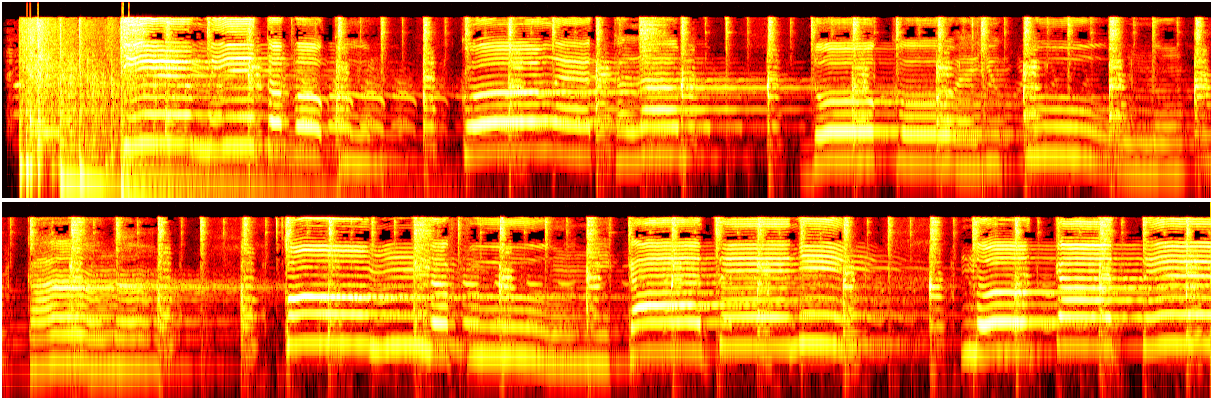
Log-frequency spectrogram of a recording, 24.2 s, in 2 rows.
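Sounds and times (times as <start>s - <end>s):
reggae music: 0.0s - 24.1s.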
